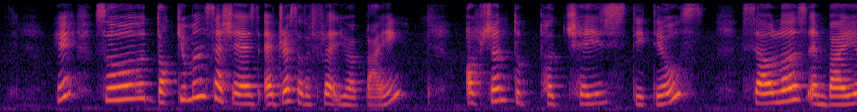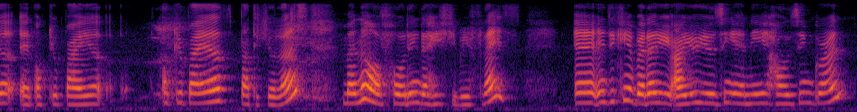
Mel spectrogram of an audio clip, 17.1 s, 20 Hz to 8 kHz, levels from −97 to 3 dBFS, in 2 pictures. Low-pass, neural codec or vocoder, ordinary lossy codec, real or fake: 7.2 kHz; none; none; real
